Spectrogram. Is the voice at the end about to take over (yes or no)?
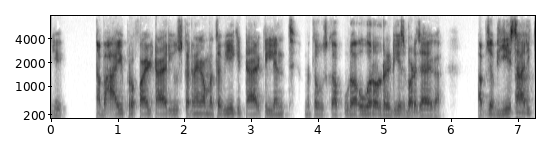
no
